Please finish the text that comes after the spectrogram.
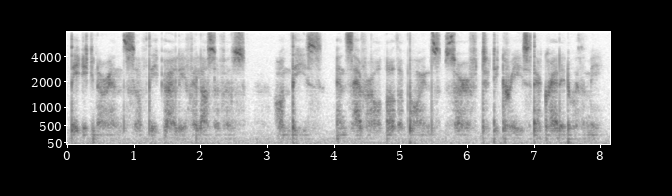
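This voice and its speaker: A woman reading a classic novel as ASMR narration in a soft, breathy, unvoiced whisper, hushed and measured, close to the microphone.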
